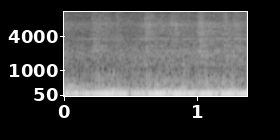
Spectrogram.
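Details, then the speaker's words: 1971 Dodge Superbee, non-OEM 440 V8, 4-speed manual, during pre-purchase inspection test drive: engine fires straight back up after shutoff with no dieseling and holds a strong, even low rumble with no stumble or knock; healthy. "Fires right back up. Sounds good."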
